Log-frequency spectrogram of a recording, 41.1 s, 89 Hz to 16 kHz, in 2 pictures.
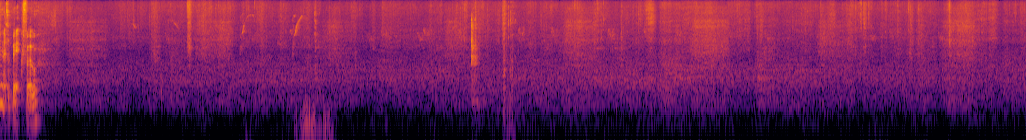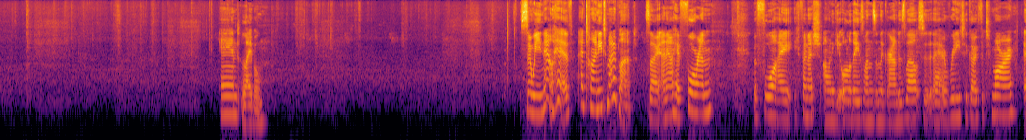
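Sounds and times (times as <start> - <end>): hands rustling soil: 0.0 - 41.0.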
